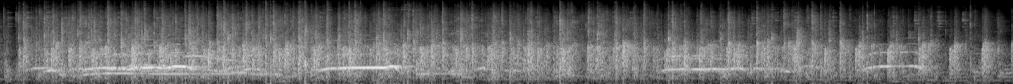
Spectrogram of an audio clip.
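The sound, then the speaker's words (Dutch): Applause from an audience at a literature and spoken-word evening, a dense, loud wash of clapping that holds for about ten seconds, with a few high cheers and whoops rising above it. “Jullie willen sowieso wel nog een keer heel hard klappen voor Asmea, toch?”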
